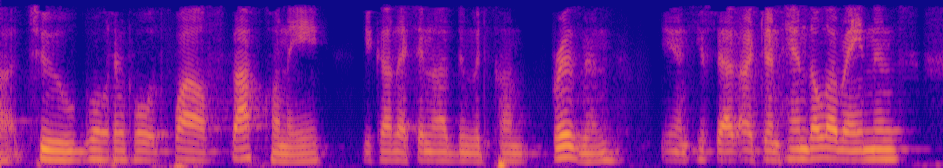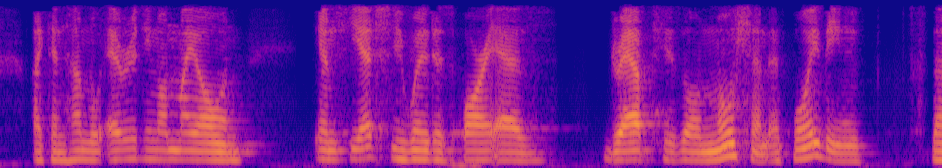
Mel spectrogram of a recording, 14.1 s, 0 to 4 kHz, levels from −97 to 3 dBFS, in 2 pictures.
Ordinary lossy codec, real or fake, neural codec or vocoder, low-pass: MP3, 32 kbps; fake; codec, 16 kHz, 0.5 kbps, X-Codec, HuBERT features, trained on balanced general audio; 3.6 kHz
